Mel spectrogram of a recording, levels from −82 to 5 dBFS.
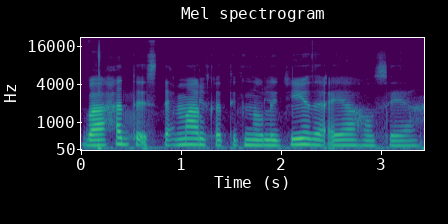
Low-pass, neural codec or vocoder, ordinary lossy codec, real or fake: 19.8 kHz; none; none; real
